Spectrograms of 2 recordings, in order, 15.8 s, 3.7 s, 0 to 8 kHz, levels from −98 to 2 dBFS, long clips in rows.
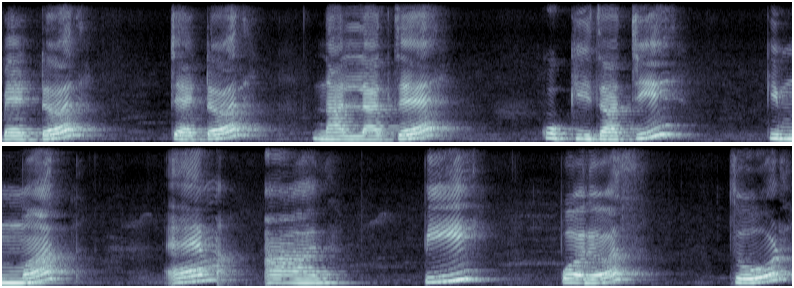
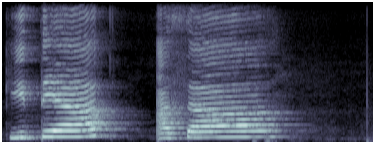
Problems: none marked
